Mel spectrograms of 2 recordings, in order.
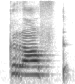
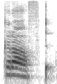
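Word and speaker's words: craft: ये वर्ड होता है क्राफ्ट क्राफ्ट क्राफ्ट यानी आर्ट की कोई भी चीज को हम लोग क्राफ्ट बोलते तो इसको आप लोग कैसे प्रोनाउंस करोगे आप इसे प्रोनाउंस करोगे क्राफ्ट क्राफ्ट क्राफ नहीं क्राफ्ट दिस वर्ड अब या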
